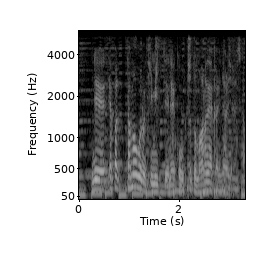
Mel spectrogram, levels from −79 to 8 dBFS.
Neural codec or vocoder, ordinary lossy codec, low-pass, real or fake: none; none; 5.4 kHz; real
